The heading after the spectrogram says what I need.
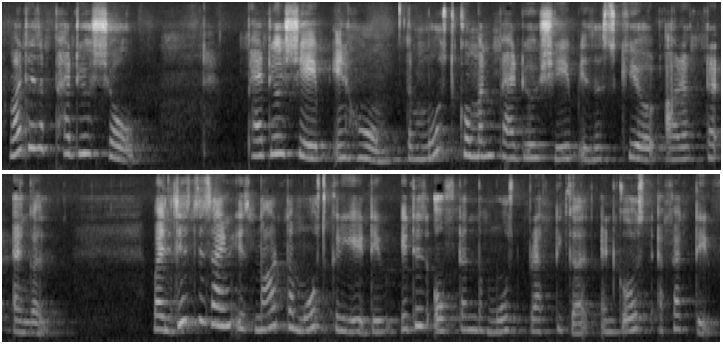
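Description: A woman's voice: high voice, expressive, unhurried, dark tone, low-quality recording. A woman narrating a home-and-garden explainer, reading questions and answers like a list, with occasional slips and restarts. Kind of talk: read-aloud explainer narration.

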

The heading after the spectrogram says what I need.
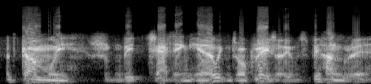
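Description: An actor playing a suave, sinister aristocratic general, speaking with silky, elaborate courtesy in old radio suspense style. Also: male voice, low-pitched, big pitch swings, a little fast, sharp tone, husky, full character voice. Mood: courteous, suave. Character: suave, sinister aristocratic foreign general and big-game hunter. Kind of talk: 1940s radio suspense acting. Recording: noisy old radio drama recording.

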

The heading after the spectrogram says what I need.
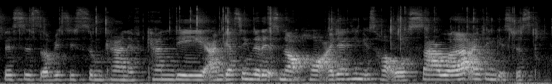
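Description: A young woman chatting casually to camera as she tastes and eats candy, with expressive, exclaiming reactions. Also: fairly high pitch, a little fast. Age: young adult. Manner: talking while eating candy and snacks. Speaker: video host. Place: small furnished room at home, indoors. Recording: echoey room, clear background noise.

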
